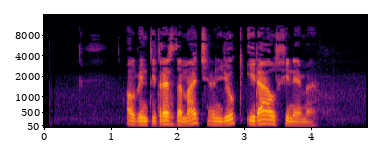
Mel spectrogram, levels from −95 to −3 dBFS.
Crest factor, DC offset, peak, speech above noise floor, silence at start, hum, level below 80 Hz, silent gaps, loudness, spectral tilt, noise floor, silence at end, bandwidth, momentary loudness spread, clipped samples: 22 dB; under 0.1%; -4 dBFS; 41 dB; 1.25 s; none; -64 dBFS; none; -24 LUFS; -5.5 dB/octave; -65 dBFS; 0.75 s; 11 kHz; 9 LU; under 0.1%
